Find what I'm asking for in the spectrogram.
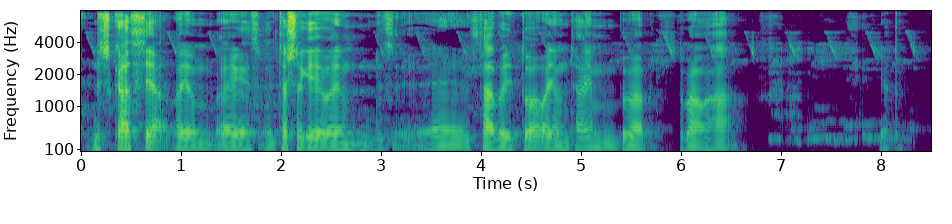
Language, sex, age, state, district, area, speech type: Sanskrit, male, 30-45, Kerala, Ernakulam, rural, spontaneous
